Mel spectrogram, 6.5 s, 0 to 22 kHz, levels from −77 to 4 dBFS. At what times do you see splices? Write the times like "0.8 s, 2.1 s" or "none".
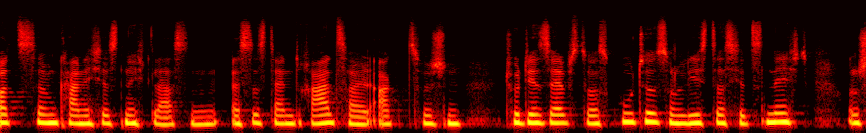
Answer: none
